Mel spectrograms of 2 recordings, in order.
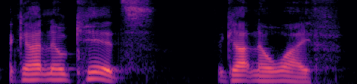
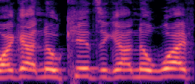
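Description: First: It is said in a gloomy, deflated tone. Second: It is said in a boastful, upbeat tone. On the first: Having no family means no one else to blame. "I have no one to blame for my failures" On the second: Having no family means total freedom. "yo, I got no kids. I got no wife. I can do anything I want. Nobody can stop me"

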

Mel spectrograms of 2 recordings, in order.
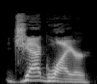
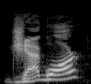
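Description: First: The ending sounds like the word wire. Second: The ending is said in the American way. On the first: The speaker calls it wrong. "Jaguar doesn't exist. That's not a pronunciation" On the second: The speaker calls it right. "It's Jaguar"

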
